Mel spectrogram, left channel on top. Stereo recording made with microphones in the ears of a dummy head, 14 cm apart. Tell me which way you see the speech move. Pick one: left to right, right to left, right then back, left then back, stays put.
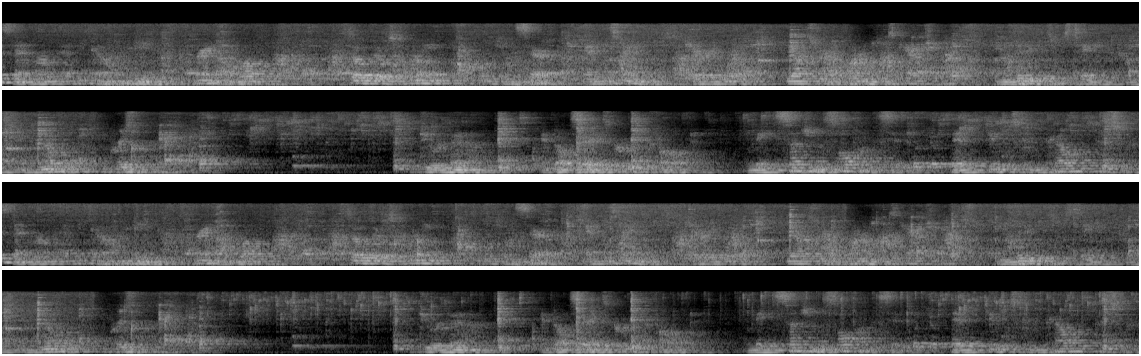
left then back.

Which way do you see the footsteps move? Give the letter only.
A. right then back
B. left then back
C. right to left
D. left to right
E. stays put
A.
